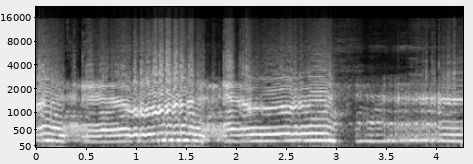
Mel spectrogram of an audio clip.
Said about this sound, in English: Hey Google, I can hear it again. What sound does a camel make? This is a camel.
